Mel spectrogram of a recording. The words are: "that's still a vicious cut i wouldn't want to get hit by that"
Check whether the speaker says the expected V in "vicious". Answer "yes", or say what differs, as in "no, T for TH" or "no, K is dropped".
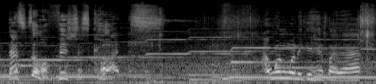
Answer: yes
